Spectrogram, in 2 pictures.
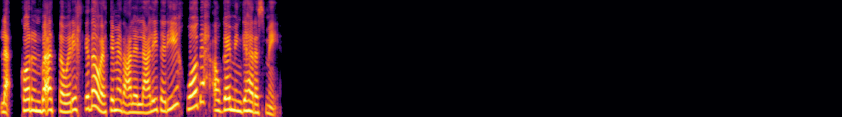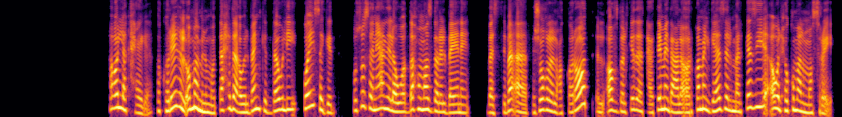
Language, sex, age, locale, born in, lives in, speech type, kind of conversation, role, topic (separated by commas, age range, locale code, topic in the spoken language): Arabic, female, 20-24, ar-EG, Egypt, Egypt, read, expert-assistant, expert, إزاي نقدر نتحقق من صحة المعلومات اللي بنسمعها عن توسع القاهرة العمراني؟ يعني لما حد يقول إنها أكبر مدينة في إفريقيا أو إن الزحمة فيها زادت أضعاف، نعرف منين إن الكلام ده دقيق؟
